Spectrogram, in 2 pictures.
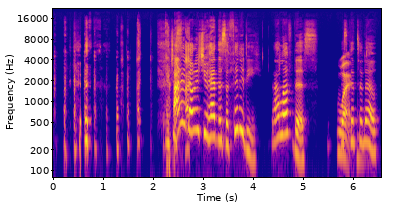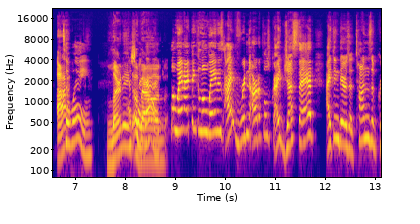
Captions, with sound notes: (laughing) I didn't notice you had this affinity. I love this. What? Good to know. I'm learning about-- LaWayne, I think LaWayne is, I've written articles, I just said, I think there's a tons of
